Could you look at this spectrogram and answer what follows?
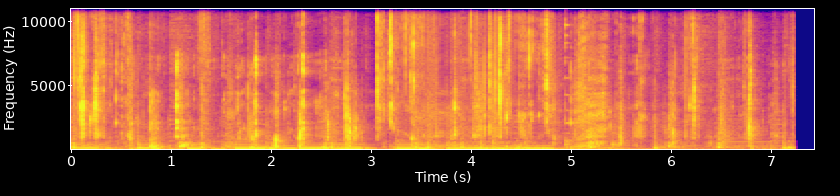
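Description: Close-up crunchy biting and chewing of fried sprouts: a rapid run of crisp crackles and crunches. Background music with a steady bass line runs underneath for the first five seconds or so, and everything cuts off suddenly near the end.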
